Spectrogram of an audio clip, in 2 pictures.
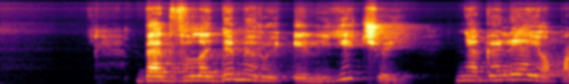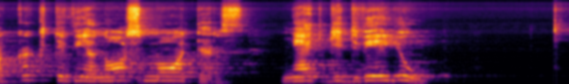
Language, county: Lithuanian, Utena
